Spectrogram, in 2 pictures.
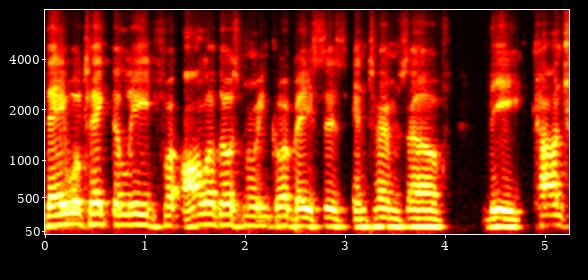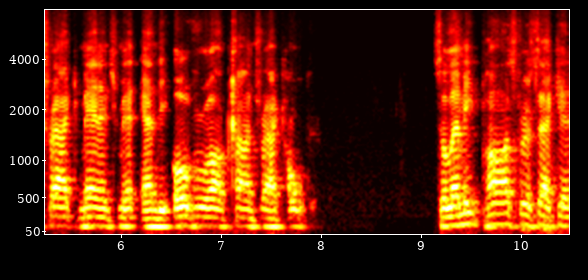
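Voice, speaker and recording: A man talks in a plain, everyday voice. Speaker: business consultant presenting a contract bid. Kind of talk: informational presentation. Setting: conference call.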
